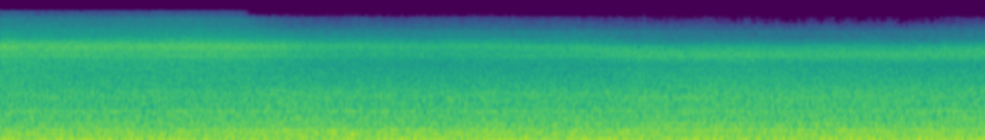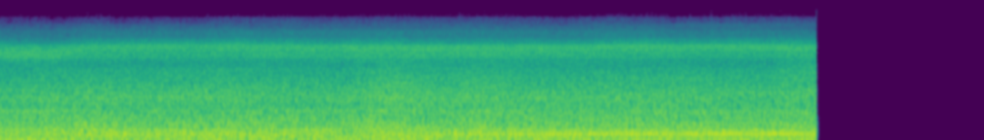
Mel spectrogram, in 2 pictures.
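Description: Steady factory-floor machinery noise: a constant rushing hiss over a low machine hum, the hum growing stronger over the last few seconds.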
